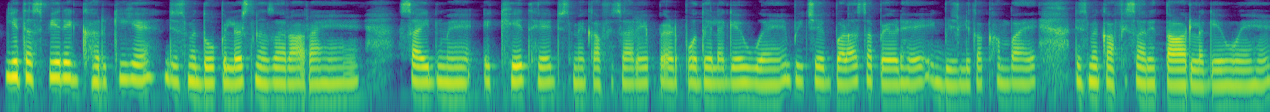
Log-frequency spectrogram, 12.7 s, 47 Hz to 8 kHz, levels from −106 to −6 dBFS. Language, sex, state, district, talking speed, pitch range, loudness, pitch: Hindi, female, Jharkhand, Jamtara, 205 wpm, 175-195 Hz, -19 LUFS, 185 Hz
